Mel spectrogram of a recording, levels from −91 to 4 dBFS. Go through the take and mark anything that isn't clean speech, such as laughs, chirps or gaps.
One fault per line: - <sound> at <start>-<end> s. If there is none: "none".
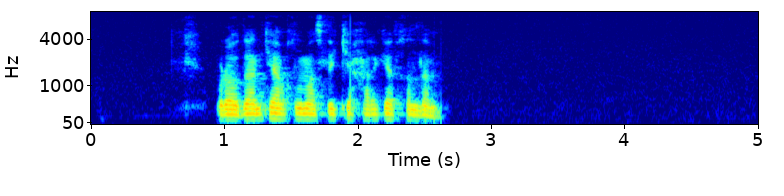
none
